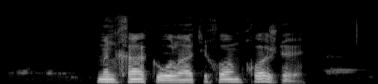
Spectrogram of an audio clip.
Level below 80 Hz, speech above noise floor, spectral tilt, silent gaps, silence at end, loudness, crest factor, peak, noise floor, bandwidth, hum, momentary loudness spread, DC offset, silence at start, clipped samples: -58 dBFS; 36 dB; -8 dB/octave; none; 0.8 s; -22 LUFS; 20 dB; -4 dBFS; -57 dBFS; 10 kHz; none; 13 LU; under 0.1%; 1 s; under 0.1%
